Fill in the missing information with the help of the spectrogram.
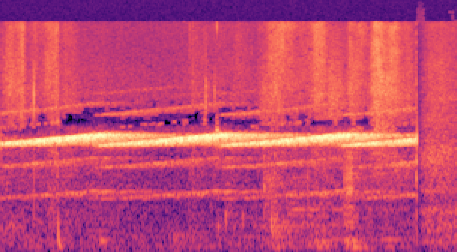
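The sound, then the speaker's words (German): A hospital fire alarm, set off outside a doctor's room by someone cooking food, sounds one steady, piercing electronic tone for about three and a half seconds, somewhat muffled, then cuts off abruptly. “So, für alle, die sich wundern, dass das jetzt ein bisschen komisch klang, wir sitzen hier im Krankenhaus in einem Arztzimmer und die haben draußen den Feueralarm ausgelöst, indem sie Essen gekocht hat.”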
